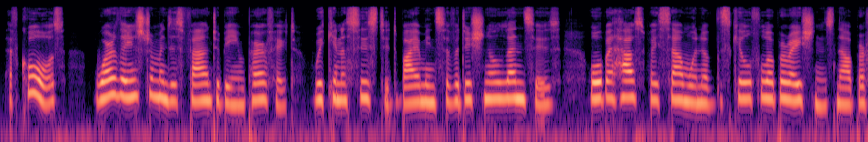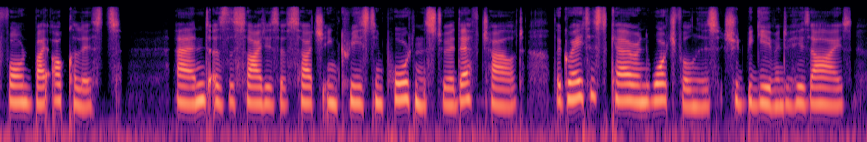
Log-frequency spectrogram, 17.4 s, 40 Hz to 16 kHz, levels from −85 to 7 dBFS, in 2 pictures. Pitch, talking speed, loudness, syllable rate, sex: 220 Hz, 195 wpm, -18 LUFS, 5.6 syllables/s, female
